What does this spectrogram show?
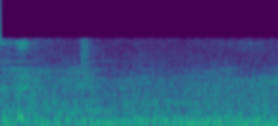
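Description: A steady, heavy low rumble of an airplane passing overhead, loud and continuous throughout the short stretch, with no distinct breaks or changes.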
